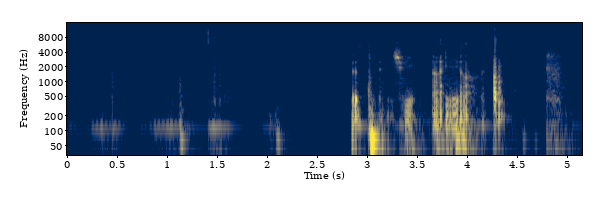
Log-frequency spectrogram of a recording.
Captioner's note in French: Silence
